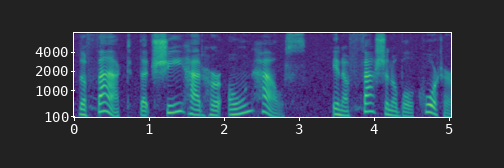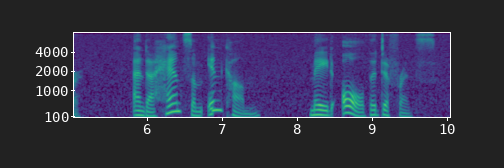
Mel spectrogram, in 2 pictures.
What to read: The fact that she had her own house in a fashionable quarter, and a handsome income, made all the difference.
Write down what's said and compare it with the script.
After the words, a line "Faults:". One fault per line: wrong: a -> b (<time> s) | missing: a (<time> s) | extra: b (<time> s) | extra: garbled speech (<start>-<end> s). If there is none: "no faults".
The fact that she had her own house in a fashionable quarter, and a handsome income, made all the difference.
Faults:
no faults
